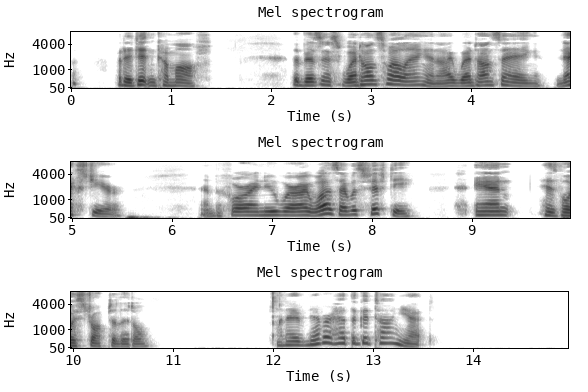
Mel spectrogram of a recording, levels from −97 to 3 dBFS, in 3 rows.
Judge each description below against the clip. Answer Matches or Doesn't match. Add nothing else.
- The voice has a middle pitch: Matches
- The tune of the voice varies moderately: Matches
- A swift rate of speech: Doesn't match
